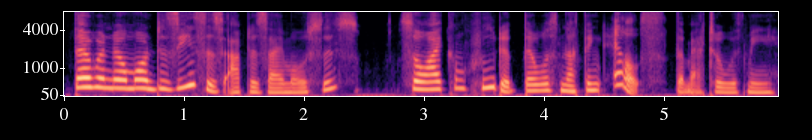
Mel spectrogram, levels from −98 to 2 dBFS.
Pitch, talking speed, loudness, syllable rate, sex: 240 Hz, 180 wpm, -19 LUFS, 6.0 syllables/s, female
